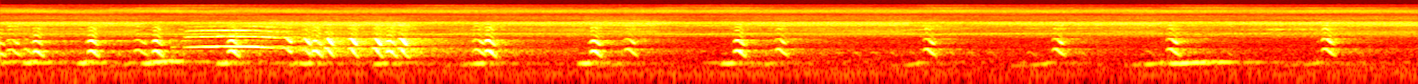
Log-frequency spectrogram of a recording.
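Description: Birds calling in forest: a series of short, downward-sliding whistled notes, quick at first and then slowing to about one a second, over a string of low hooting notes.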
